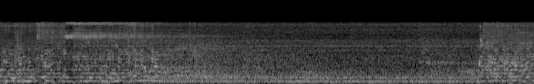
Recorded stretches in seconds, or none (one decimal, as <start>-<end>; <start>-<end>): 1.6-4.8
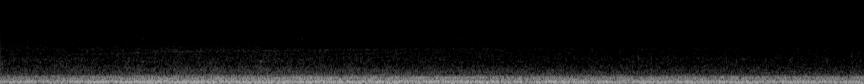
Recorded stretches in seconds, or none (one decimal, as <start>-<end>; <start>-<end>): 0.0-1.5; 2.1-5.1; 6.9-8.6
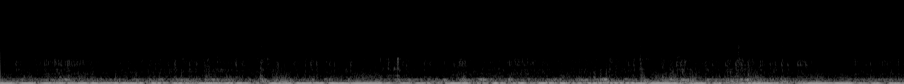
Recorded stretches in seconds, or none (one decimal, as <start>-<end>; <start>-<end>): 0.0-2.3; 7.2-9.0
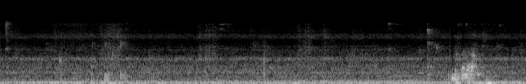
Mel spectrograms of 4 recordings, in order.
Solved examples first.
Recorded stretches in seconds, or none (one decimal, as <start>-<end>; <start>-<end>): 0.0-0.5; 1.1-1.6; 2.5-5.3

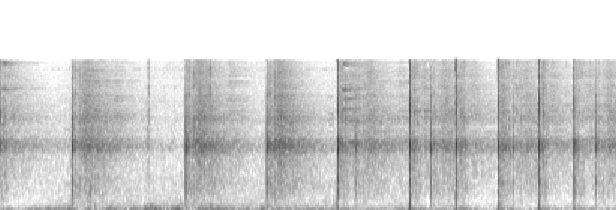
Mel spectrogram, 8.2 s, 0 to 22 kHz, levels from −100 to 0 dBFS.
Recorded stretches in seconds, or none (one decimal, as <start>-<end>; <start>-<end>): 0.0-6.7; 7.3-8.2

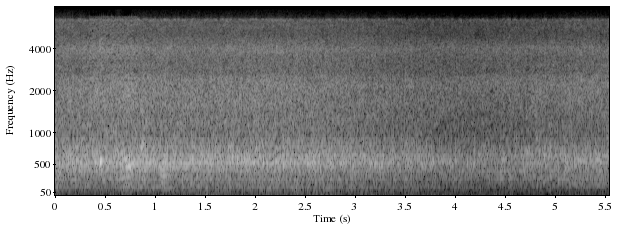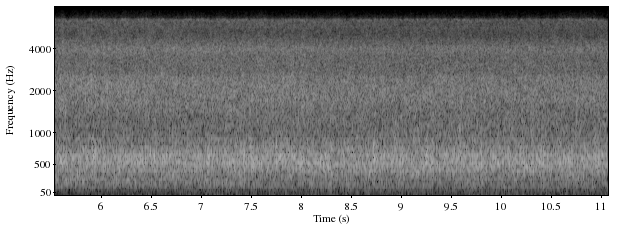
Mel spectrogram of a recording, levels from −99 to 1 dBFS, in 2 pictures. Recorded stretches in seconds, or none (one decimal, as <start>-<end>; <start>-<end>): 0.0-4.3; 5.1-7.6; 10.6-11.1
